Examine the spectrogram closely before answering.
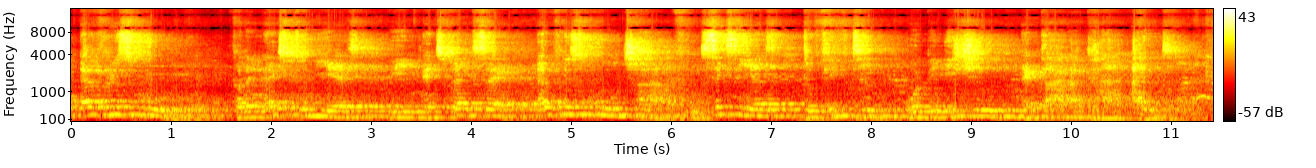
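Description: Very slow, high-pitched speech from a man, ordinary pitch variation, strong room echo and light background noise. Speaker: speaker. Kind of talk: campaign speech. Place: hall. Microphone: pa.

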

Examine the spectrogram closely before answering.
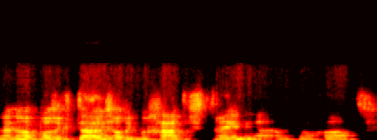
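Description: A woman speaks at a fairly quick pace in a somewhat breathy, fairly low voice with monotone, flat intonation over a quiet background. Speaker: triathlete and coach; coach. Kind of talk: casual chat. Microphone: video call.

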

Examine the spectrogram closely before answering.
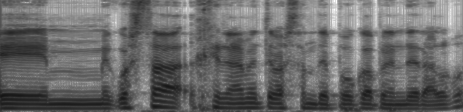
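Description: A man is speaking against a quiet background. The sound is dry, with no echo. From Spain. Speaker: video editor and filmmaker; guest. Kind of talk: interview conversation. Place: home room. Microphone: headset.

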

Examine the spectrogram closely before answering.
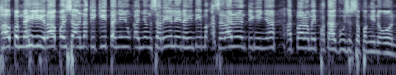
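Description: A warm-toned, raised and projected voice rushes along at a very fast pace with hardly any pauses and fairly even intonation. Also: man, extremely high pitch for a man. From Philippines. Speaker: preacher. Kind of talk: sermon. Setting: church. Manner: fervent, emphatic, pulpit-style exhortation; polite, warm, with congregation call-and-response. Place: church. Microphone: handheld.

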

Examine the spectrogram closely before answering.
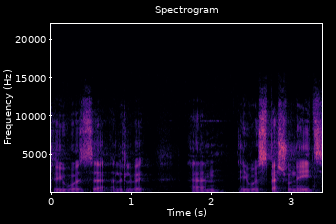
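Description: At a fairly quick pace, a man speaks with a fairly low pitch. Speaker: farm advisor and panel chair. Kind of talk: chairing a panel. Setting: stage with audience. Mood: humorous storytelling. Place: hall. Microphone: handheld.

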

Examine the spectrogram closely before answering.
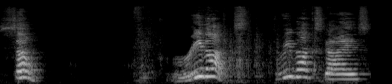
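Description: A woman speaks with lively intonation, and the room echo is audible. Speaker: craft and subscription box reviewer. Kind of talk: casual talk to camera, haul video. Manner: chatty, with frequent fillers and hesitations. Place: home room.

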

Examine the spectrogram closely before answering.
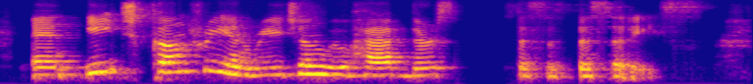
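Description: This woman has a Portuguese accent and a fairly high pitch. She keeps a moderate pace with ordinary pitch variation. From Brazil. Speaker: military college professor; webinar panelist. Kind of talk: webinar presentation. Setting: video call. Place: home room. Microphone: video call.

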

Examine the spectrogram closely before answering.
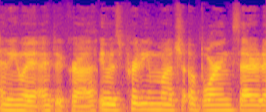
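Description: Over light background noise, a woman talks at a fairly quick pace in a very deep, low voice. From Syracuse, New York. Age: 30s. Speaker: night shift nurse. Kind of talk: casual vlog talk to camera. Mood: relaxed, slightly apologetic. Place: kitchen. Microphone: phone near.

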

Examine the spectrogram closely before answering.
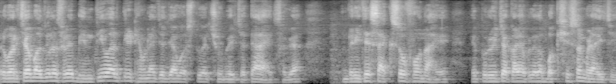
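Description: A man with a dark, mellow tone at medium pitch. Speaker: retired manager and private museum owner. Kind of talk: guided museum tour. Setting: small home museum room.

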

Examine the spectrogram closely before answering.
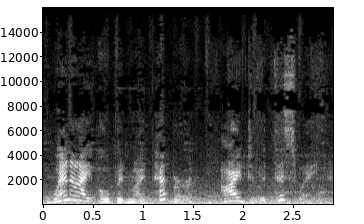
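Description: Clear background music beneath a woman's speech. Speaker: teacher cooking for students. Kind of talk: tutorial. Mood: warm, patient, teacherly. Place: kitchen. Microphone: phone near.

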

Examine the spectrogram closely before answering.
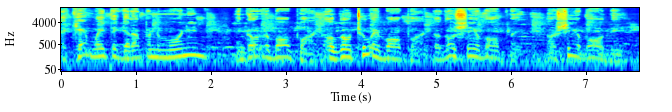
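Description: With clear music behind him, a man talks at a moderate speed. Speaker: baseball scout. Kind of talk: interview answer. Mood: warm, nostalgic, enthusiastic. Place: stadium. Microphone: phone near.

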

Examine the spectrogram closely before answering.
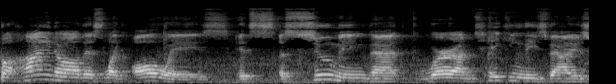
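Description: Over light background noise, a man speaks at a fairly high pitch with lively intonation. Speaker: college math instructor. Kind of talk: classroom lecture. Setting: classroom with students. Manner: conversational, interactive, informal. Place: classroom.

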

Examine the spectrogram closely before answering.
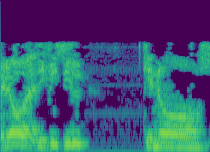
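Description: Light background noise accompanies a man speaking. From Argentina, Buenos Aires province. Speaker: provincial legislator. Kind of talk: radio interview. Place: office. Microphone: video call.

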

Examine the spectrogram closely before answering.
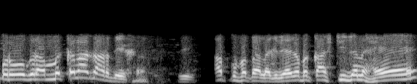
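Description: This man's high voice swings very widely in pitch yet stays very even in loudness, delivered at a fairly slow pace in a dry sound with no echo. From Haryana, Rohtak district; Haryana. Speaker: ragini folk singer; interviewee. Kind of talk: interview. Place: garden. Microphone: handheld.

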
